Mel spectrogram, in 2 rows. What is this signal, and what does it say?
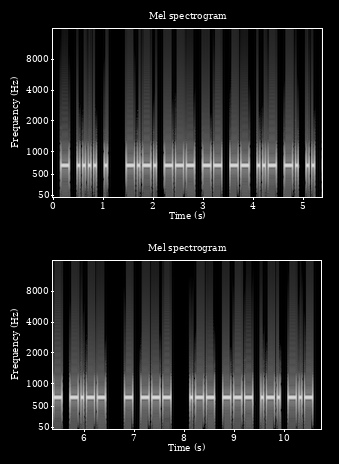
Morse code, heard as a keyed tone, about 22 wpm, 700 Hz. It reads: THE COMMUNITY TO WORK
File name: Sentences with 7-Word Phrases - 22wpm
